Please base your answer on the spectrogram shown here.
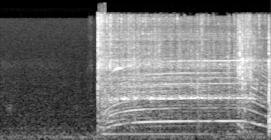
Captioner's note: grinder whirring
